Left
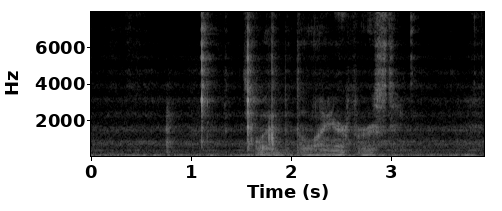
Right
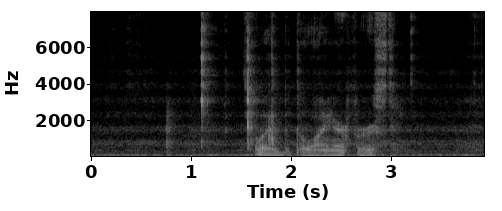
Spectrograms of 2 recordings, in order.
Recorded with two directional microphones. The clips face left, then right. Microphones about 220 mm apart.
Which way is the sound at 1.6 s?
50° right (ahead or behind).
